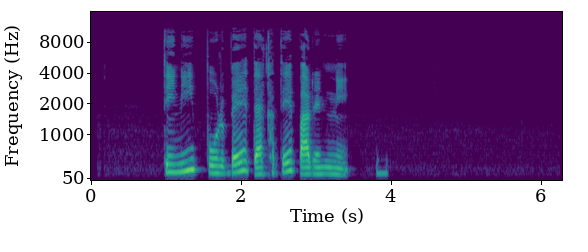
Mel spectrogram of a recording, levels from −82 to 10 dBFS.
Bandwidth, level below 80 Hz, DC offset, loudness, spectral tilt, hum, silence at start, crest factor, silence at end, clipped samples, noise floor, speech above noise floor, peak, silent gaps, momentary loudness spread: 11 kHz; -74 dBFS; under 0.1%; -20 LUFS; -6.5 dB/octave; none; 0.95 s; 24 dB; 2.35 s; under 0.1%; -71 dBFS; 51 dB; 0 dBFS; none; 23 LU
